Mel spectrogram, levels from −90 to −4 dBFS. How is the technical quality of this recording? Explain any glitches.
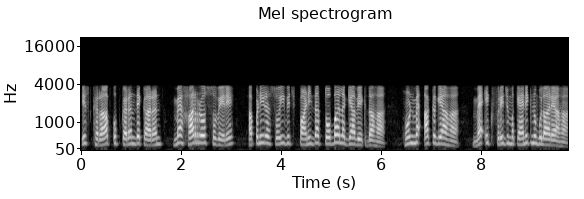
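No glitches or faults heard.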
